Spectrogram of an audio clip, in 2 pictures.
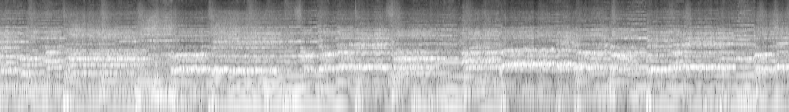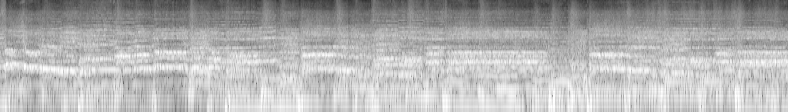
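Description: A mixed choir of men and women singing a Korean gospel song in unison phrases, with instrumental accompaniment underneath.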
